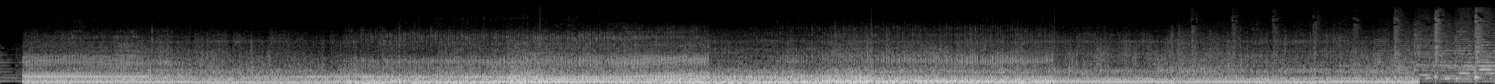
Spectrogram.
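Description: Motorcycle engine running steadily at cruising speed, heard from the rider's seat together with wind noise on the microphone. It cuts in and out abruptly, with a couple of sudden changes in level partway through.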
